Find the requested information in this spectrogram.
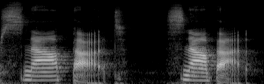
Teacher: So what I do is I take that P from snap and I also add it to at.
